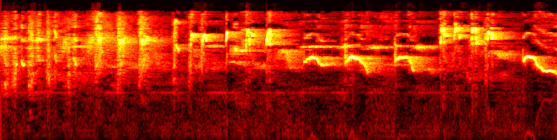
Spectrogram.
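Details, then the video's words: High, busy masteran song of a champion bird mixing harsh chatter with clear whistled notes that wind up and down, finishing on a long descending slur. "MASTERAN BURUNG JUARA"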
